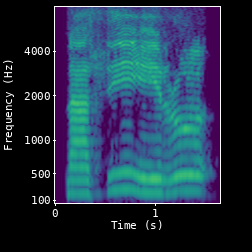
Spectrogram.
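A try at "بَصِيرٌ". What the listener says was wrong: Ba. Pakai ba ya Umi. Basirun.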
